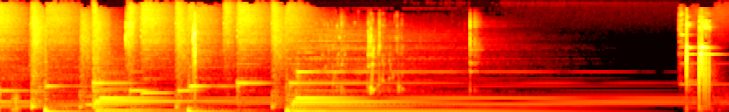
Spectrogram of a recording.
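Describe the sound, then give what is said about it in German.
Glass bottles clink together in a toast four times in quick, uneven succession, each strike leaving a bright ringing tone that slowly fades, followed by a couple of lighter taps at the end. “Lass uns mal timen, ob wir das am Ende mit dem Klingen, mit den Flaschen hier parallel hinbekommen.”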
